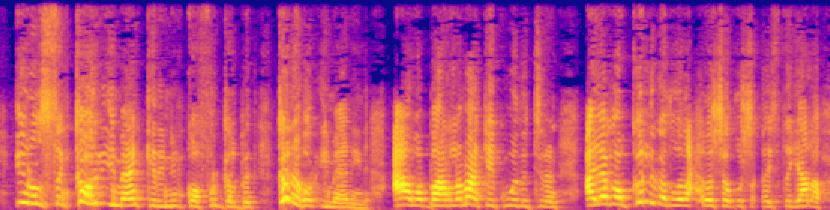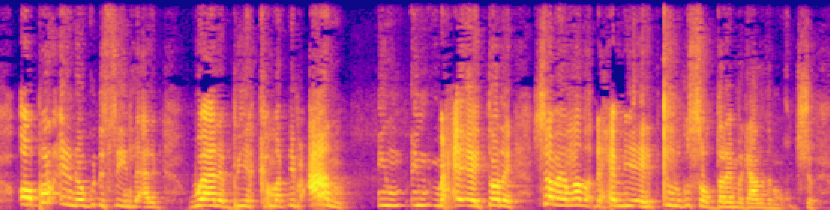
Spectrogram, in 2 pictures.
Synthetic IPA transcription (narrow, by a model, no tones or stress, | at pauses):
ʔɪnuːsɐŋkʰɐhɔrɪmaːŋkʰɐɾɪnːɪŋkʰɔːfʊrɡɐlbɛːd̪kʰɐnɐhɔrimaːnɛjnʕaːwɐbaːrlɐmaːŋkɛjkʰʊwɐðɐt͡ʃɪɾɛːn | ʔɐjɐɣɔːkʰʊlːɪɣɔːd̪wɐðɐʕɑðɐʃɔːd̪ʊʃɐqɛjst̪ʰɐjaːlɐʔɔːbɐrɛjnɔːɣʊɖɪsɛjɪnlɐʔɐðɐɡ̚ | wɑːnɐbɪjɐkʰɐmɐɖɪbʕaːn | ɪɪnmɐħɑjɛj̚t̪ʰːɔːnɛjʃɐβɛːlːɐðɐɖɛħɛmɪjɛjhɛd̪ɪnlɐɣʊsɔːd̪ɐɾɛmɐɣaːlɐðɐmʊqd̪ɪʃɔ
